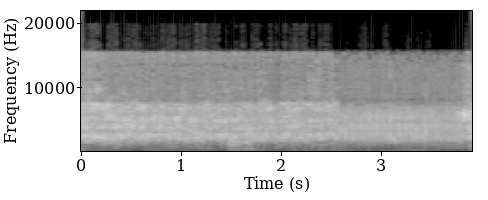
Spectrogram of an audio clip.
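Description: Potatoes, onion, ginger and garlic sauté in a pan, giving a steady bright sizzle and frying hiss that holds evenly throughout with no voices over it.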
